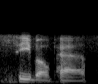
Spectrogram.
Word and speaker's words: Cibopath: who has the ability to, or basically a Cibopath. Want to explain to the people what a Cibopath is, if you can actually get it out without turning into a blender again? So essentially, Cibopath, as I've been informed is how you say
